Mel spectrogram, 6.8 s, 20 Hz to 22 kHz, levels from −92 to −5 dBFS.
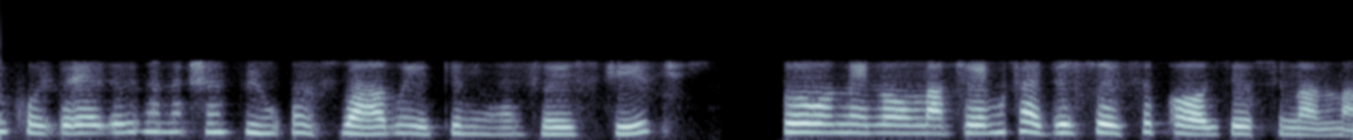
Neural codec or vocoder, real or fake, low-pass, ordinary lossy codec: codec, 16 kHz, 0.5 kbps, FunCodec, trained on Chinese and English, 25 frames a second; fake; 3.6 kHz; none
